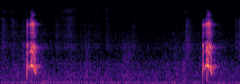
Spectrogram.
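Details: A baby with hiccups: two short, sharp voiced hiccups about three and a half seconds apart, with quiet room noise between.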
